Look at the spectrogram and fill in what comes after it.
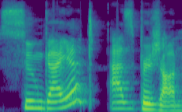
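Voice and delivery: put-on Soviet Russian accent. Reading out a place name from a list: put-on russian accent. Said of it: "So I kinda did a Soviet accent".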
